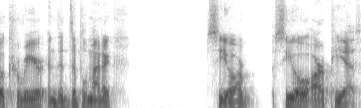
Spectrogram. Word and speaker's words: corps: science and pursue a career in the diplomatic CORPS. How do you pronounce that?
